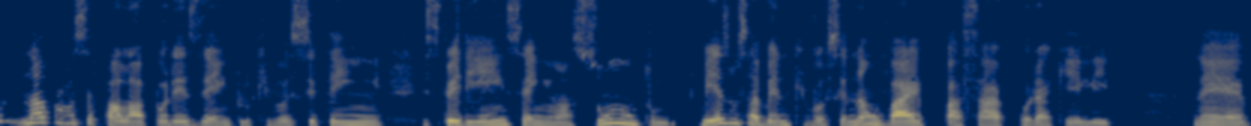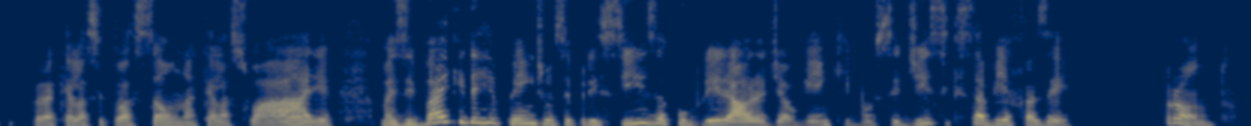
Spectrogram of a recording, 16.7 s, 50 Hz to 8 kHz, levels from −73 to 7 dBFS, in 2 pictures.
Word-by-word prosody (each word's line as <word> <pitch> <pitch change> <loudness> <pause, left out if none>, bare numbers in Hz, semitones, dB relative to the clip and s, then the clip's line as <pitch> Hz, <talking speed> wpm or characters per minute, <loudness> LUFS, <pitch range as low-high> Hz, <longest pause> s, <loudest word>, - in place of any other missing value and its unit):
não 320 - -15
dá - - -1
pra 285 -3 -8
você 255 0 -6
falar 205 -5 +3
por 190 -1 -7
exemplo, 175 -2 -5
que 170 - -21
você 180 +2 -6
tem 190 -2 -4 0.3
experiência 200 +1 +3
em 175 -2 -4
um 160 - -6
assunto, 220 - 0 0.2
mesmo 250 +6 +5
sabendo 200 -6 0
que - - -22
você 175 +1 -8
não 220 +4 +1
vai 195 0 +7
passar 165 0 -2
por 175 -1 -6
aquele, 160 -1 -6 0.5
né, 170 -3 -2 0.2
por 170 - -4
aquela 165 0 -2
situação, 165 +2 -3
naquela 155 -1 -6
sua - - -4
área, 195 -6 +3 0.3
mas 200 0 -1
e 230 - +1
vai 300 +11 +6
que 355 -1 +1
de - - +2
repente 260 -3 +2
você 225 -1 -1
precisa 245 +6 0
cobrir 225 -1 +1
a 200 -1 +9
hora 200 -1 +2
de - - -8
alguém 185 +3 -6
que 205 0 -16
você 190 0 -8
disse 245 +9 -4
que - - -11
sabia 230 -2 +4
fazer, 215 -3 -2 0.6
pronto. 200 - 0
195 Hz, 180 wpm, -25 LUFS, 170-230 Hz, 0.6 s, a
